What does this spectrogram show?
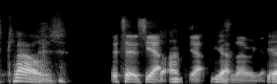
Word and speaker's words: Clowes: Laird Clowes. So LAIRD. Of course. Dash Clowes, CLO. I always try to think what the consonant is before the end, and there isn't one, so it's Clowes.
